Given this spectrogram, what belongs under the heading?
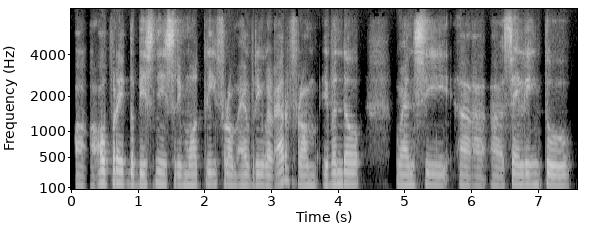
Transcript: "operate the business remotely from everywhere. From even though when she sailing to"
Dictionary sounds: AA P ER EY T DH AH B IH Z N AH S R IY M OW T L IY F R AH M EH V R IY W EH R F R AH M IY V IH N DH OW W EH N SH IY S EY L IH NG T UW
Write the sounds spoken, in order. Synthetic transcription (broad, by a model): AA P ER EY T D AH B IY S N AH S R IY M OW T L IY F R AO M EH V R IY W EH R F R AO M IY V IH N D OW W EH N S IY S EY L IH NG T UW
